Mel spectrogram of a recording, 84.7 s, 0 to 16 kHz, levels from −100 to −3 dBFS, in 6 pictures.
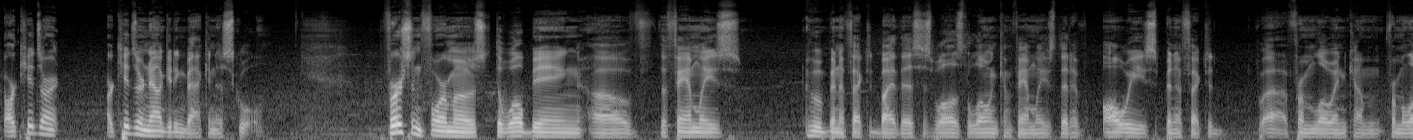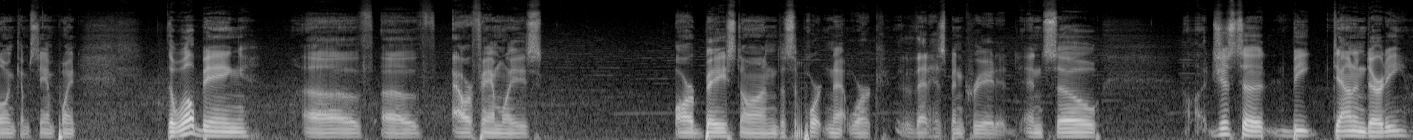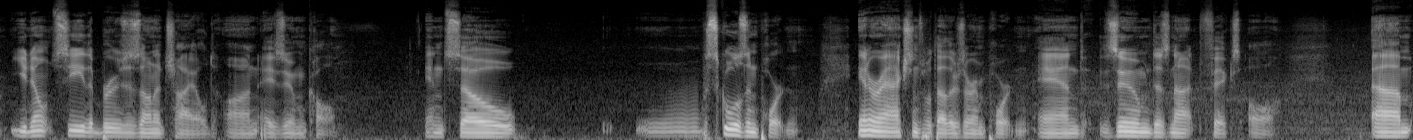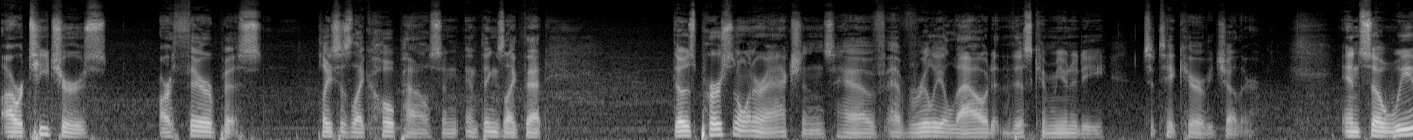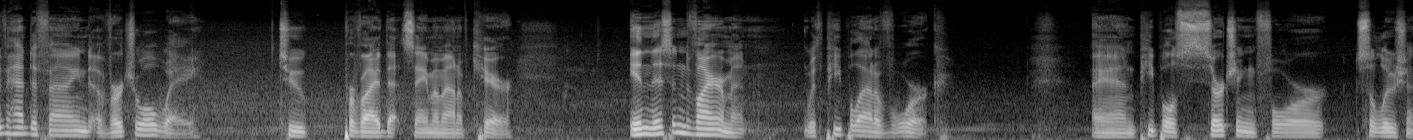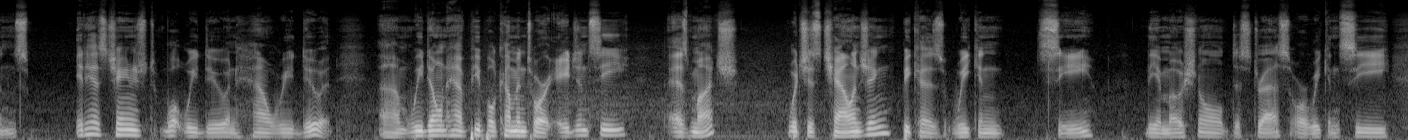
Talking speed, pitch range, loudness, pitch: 135 wpm, 95-115 Hz, -30 LUFS, 100 Hz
